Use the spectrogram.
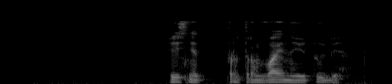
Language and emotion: Russian, neutral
